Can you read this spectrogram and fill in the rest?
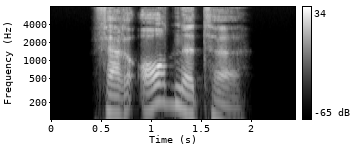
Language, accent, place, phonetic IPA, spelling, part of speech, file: German, Germany, Berlin, [fɛɐ̯ˈʔɔʁdnətə], verordnete, adjective / verb, De-verordnete.ogg
- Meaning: inflection of verordnet: 1. strong/mixed nominative/accusative feminine singular 2. strong nominative/accusative plural 3. weak nominative all-gender singular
